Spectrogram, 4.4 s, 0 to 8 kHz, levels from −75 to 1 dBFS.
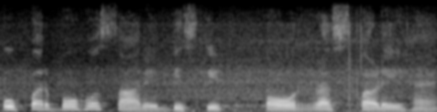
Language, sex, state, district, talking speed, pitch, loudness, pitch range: Hindi, male, Punjab, Fazilka, 110 wpm, 175 Hz, -16 LUFS, 160-195 Hz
